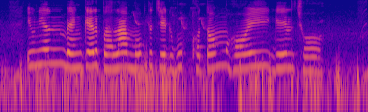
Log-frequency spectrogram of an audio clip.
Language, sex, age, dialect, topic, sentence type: Magahi, female, 18-24, Northeastern/Surjapuri, banking, statement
